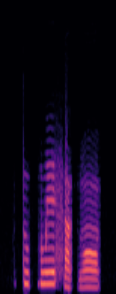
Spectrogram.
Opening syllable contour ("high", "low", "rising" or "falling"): high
